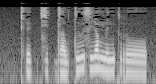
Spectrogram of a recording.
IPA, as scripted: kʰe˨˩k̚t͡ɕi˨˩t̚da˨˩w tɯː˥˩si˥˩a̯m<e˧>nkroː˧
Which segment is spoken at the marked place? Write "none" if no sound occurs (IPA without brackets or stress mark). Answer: e˦˥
